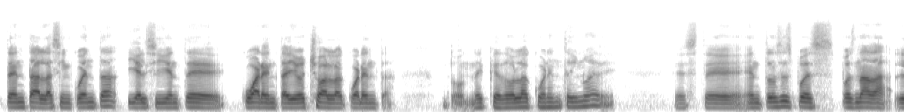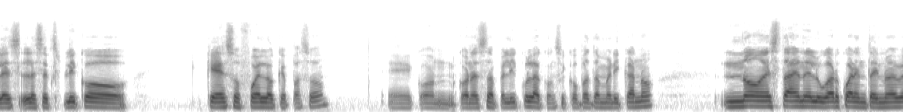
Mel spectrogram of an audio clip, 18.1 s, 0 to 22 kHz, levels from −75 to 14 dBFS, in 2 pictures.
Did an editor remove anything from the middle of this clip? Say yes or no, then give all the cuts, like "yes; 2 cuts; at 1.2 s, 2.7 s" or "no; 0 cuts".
no; 0 cuts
